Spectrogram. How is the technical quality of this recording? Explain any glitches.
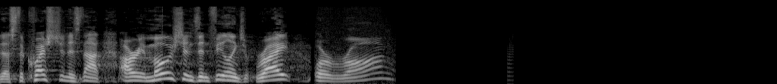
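The recording has one clear fault. From 3.11 s to the end at 7.78 s, the fade-out shows truncation distortion. The undithered gain stage, which fits about 7-bit resolution, turns the fading waveform into coarse steps that sound gritty.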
